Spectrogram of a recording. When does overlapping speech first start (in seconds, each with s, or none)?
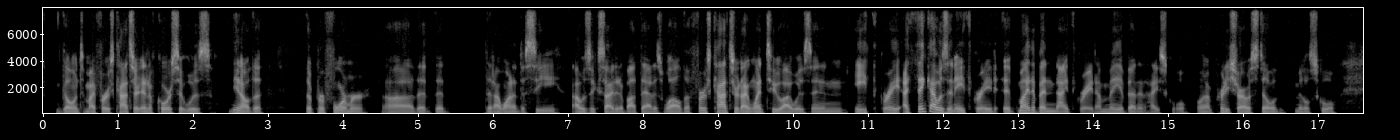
none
